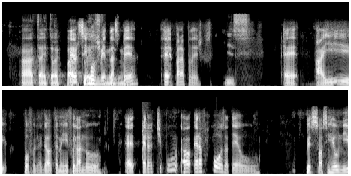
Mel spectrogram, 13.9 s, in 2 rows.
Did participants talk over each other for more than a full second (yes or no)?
yes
